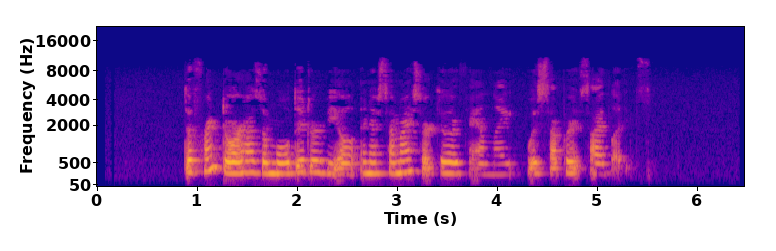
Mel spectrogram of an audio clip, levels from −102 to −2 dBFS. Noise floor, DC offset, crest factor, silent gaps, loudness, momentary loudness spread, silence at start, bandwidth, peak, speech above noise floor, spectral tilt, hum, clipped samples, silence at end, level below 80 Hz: -77 dBFS; under 0.1%; 20 dB; none; -30 LUFS; 16 LU; 0.85 s; 10.5 kHz; -12 dBFS; 47 dB; -5 dB/octave; none; under 0.1%; 1.2 s; -90 dBFS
